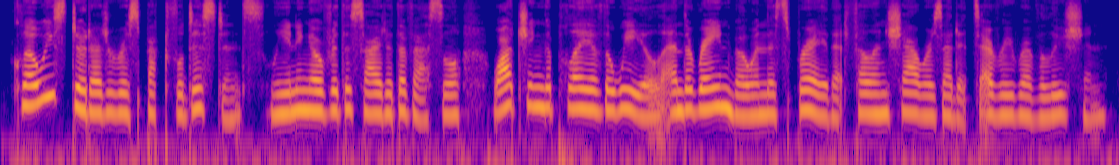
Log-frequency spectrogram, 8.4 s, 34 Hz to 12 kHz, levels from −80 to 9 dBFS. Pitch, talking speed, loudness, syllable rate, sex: 220 Hz, 235 wpm, -19 LUFS, 6.1 syllables/s, female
